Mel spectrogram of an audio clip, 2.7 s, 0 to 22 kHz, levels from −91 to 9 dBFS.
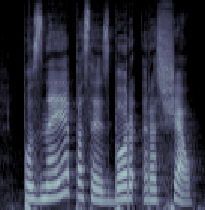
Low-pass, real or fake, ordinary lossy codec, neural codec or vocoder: none; real; none; none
